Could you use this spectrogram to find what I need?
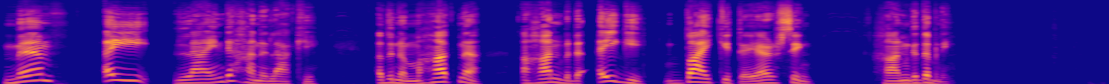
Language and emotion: Manipuri, angry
